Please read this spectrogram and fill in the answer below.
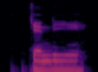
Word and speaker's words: Genndy: It's not a Gen situation. Gendy, I guess it could be.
